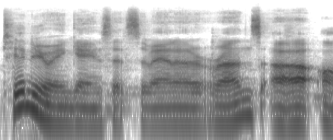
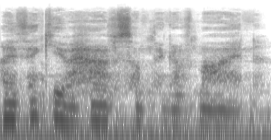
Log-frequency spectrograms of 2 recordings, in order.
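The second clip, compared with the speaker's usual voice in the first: soft, quiet half-whisper, very close; 8 dB quieter than usual. Voicing a mysterious voice heard inside a character's helmet: half-whisper. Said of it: "you hear a voice, like a whisper".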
